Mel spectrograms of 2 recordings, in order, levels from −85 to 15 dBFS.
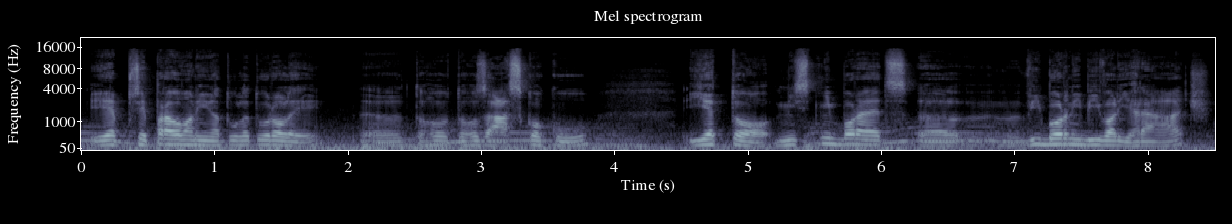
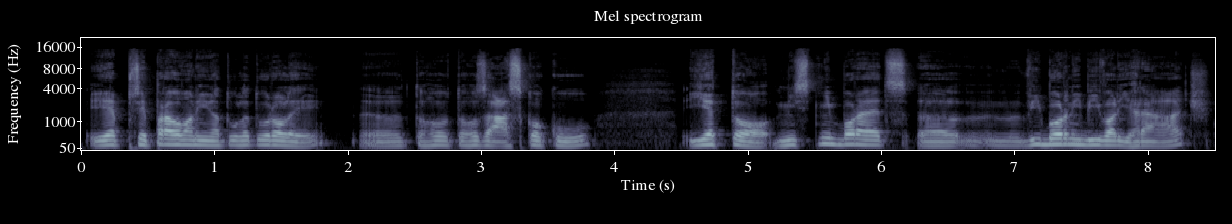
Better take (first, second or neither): second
